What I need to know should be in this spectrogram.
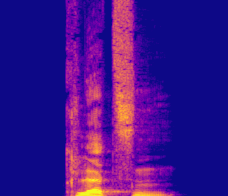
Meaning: dative plural of Klotz
- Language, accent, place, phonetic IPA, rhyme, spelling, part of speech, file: German, Germany, Berlin, [ˈklœt͡sn̩], -œt͡sn̩, Klötzen, noun, De-Klötzen.ogg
